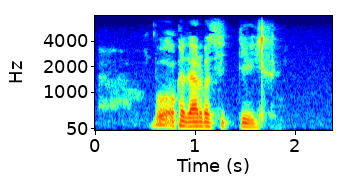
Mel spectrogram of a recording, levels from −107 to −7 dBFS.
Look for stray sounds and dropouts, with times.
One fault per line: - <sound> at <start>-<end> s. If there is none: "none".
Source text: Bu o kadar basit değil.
none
